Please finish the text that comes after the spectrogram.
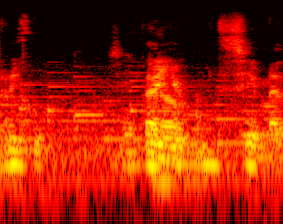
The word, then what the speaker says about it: Riju: Ryu. Bueno, Ryu, güey. Ajá, Ryu. ¿Eh? Ryu, sí. No, pero es que pues la pronunciación es Riju.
